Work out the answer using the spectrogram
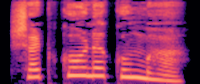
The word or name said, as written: ಷಟ್ಕೋಣಕುಂಭ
